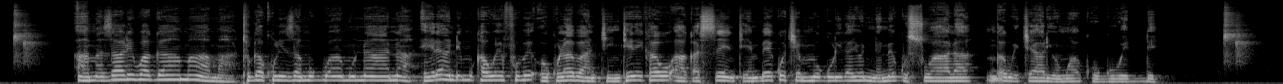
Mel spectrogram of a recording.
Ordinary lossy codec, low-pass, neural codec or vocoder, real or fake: none; none; none; real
